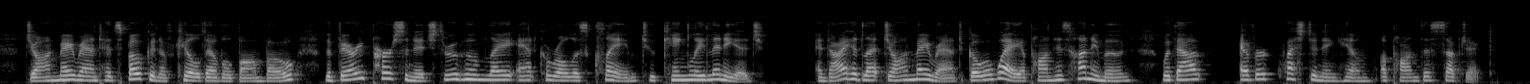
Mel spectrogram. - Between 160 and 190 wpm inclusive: No, average, 150 wpm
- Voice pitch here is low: No, high, 190 Hz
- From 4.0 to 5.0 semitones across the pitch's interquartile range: Yes, average, 4.5 semitones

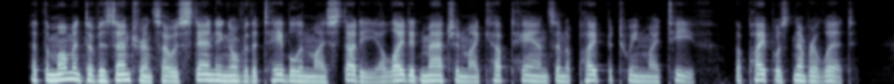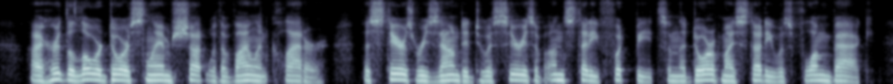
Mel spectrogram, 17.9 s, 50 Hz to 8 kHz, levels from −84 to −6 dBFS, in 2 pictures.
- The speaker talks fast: Yes, fast, 210 wpm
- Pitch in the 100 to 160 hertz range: Yes, low, 135 Hz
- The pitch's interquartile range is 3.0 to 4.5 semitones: No, narrow, 2.6 semitones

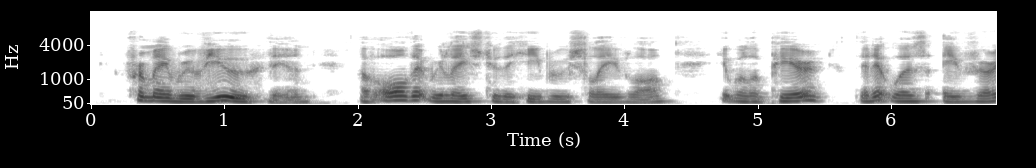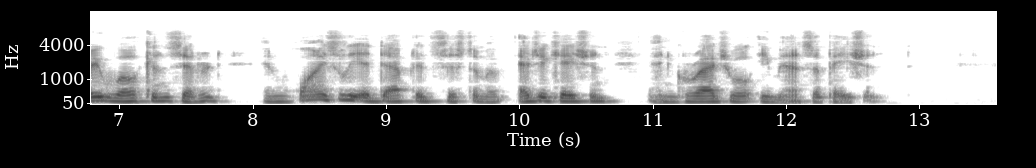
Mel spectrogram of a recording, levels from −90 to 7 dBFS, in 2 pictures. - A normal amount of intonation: Yes, average, 4.0 semitones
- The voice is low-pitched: Yes, low, 115 Hz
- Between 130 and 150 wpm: Yes, average, 140 wpm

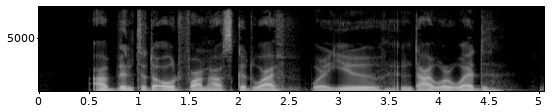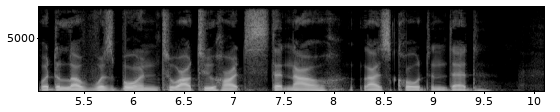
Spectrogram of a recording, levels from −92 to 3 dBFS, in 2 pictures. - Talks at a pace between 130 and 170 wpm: No, average, 180 wpm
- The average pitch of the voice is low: Yes, very low, 95 Hz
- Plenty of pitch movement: No, average, 3.5 semitones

